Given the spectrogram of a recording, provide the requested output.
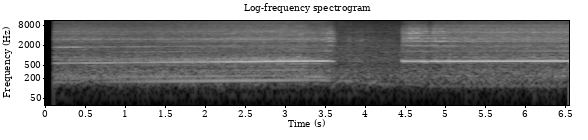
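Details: Corvette C5 under way: a steady mid-pitched whine over road noise that varies with road speed, not engine rpm. Louder when lightly touching the pedal and quieter at full throttle. Rear diff already replaced and transmission oil analysed as okay; cause unknown.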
